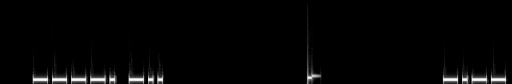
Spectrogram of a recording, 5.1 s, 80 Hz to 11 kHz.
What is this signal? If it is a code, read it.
Morse code, heard as a keyed tone, about 25 wpm, 700 Hz. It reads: 9D Y
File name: Two Letter-Number Combinations - 25wpm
